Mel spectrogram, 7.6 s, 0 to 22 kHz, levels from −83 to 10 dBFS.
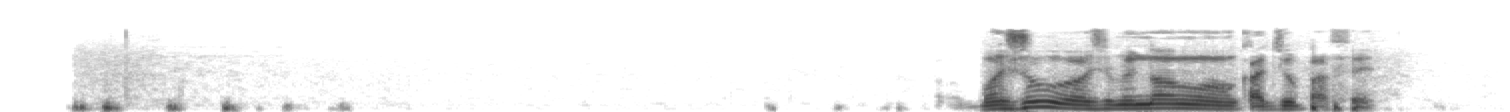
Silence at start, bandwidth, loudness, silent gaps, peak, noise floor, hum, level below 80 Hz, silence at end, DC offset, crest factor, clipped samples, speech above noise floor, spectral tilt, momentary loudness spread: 0.35 s; 7.8 kHz; -14 LUFS; none; -2 dBFS; -76 dBFS; none; -54 dBFS; 0.7 s; under 0.1%; 16 dB; under 0.1%; 62 dB; -5.5 dB/octave; 24 LU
